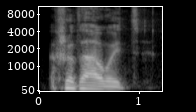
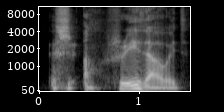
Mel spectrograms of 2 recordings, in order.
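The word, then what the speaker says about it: rhyddhawyd: Rhyddawyd. Rhyddawyd, the other one's saying. Normally the Y is schwa sound in the non-final syllable. Has it carried on being rhydd? Because of the word rhydd.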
